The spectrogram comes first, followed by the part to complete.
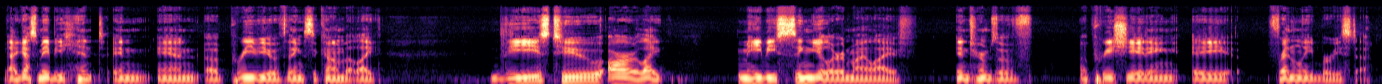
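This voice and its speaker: A man hosting a podcast in a casual morning chat, groggy and halting, laughing often and restarting his phrases. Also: low voice, mellow, no room sound, studio quality. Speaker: podcast host.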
